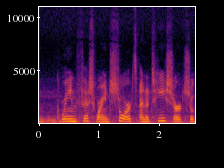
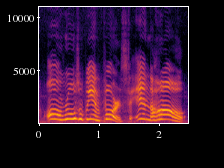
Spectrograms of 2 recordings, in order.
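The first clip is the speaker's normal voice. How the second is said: high, loud grand proclamation; heroic shout; 11 semitones higher, 7 dB louder than usual. A narrator's reading. SpongeBob proclaims to the class, loud and high. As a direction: declare it like a superhero.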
